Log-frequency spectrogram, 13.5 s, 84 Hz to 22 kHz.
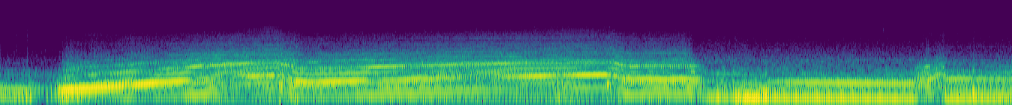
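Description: Audi S8's 5.2-litre V10 engine with the mufflers removed, heard from the cabin, pulling hard: the exhaust note climbs in pitch, drops sharply at an upshift about 4 s in, climbs again and drops at a second upshift about 8 s in, then settles to a steady pitch at cruising speed.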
